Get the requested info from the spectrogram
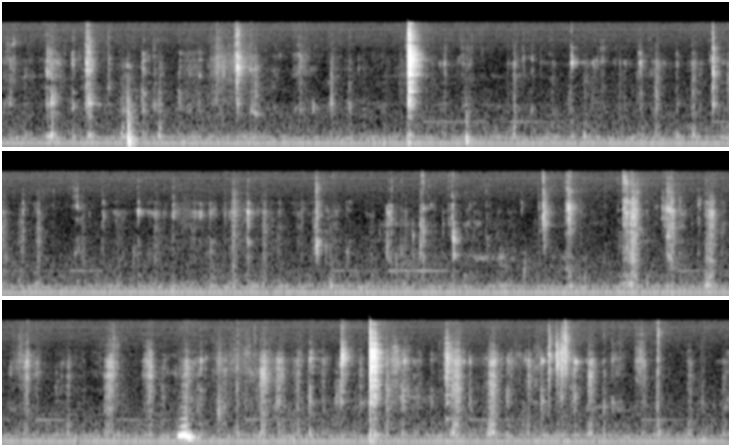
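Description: Close-up chewing and crunching of fried rice with fried peanuts, with scattered sharp clicks of a fork and spoon against a plate. A low steady hum runs underneath.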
